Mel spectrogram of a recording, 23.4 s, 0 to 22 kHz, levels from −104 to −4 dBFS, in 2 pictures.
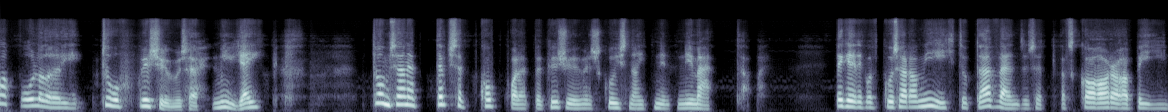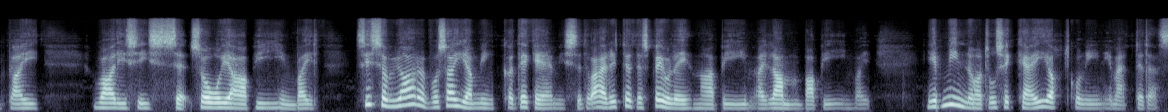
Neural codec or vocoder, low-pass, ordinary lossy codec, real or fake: codec, 16 kHz in and 24 kHz out, 0.6 kbps, FocalCodec, streaming, 2048 codes; 10.8 kHz; none; fake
